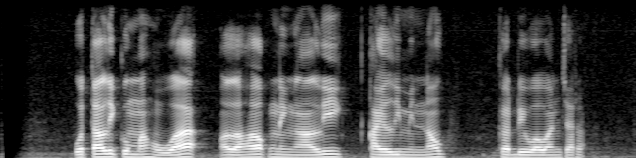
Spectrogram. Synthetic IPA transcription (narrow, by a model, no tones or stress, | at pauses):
ut̪alikumaɦuwa | ɔlɔɦɔk̚niŋalikajliminɔɡ | kərdiwawaɲt͡ʃaɾa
